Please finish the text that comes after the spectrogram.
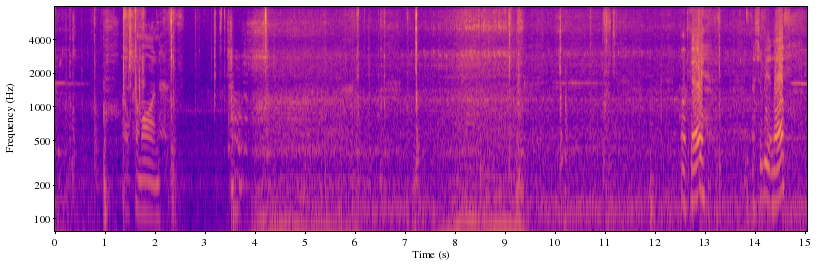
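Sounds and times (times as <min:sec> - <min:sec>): car engine revving: 0:03.4 - 0:15.0.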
